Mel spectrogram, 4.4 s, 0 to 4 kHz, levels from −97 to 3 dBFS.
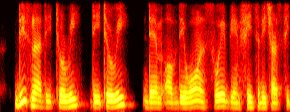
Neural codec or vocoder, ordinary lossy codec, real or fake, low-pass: codec, 16 kHz in and 24 kHz out, 0.9 kbps, LongCat-Audio-Codec, fine tuned four codebook decoder; Opus, 64 kbps; fake; 3.6 kHz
